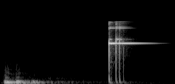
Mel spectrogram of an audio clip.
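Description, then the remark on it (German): A single bright clink of beer bottles rings out sharply, its clear metallic tone lingering and fading, after a brief low rumble at the start, as a beer is handed over for a toast. “So, jetzt erstmal hier ist ein Bier.”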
